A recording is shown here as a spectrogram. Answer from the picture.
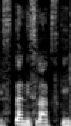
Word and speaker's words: Stanislavski: Nikki, mencionaste que estudiaste, perdón, a ver si lo pronuncio bien, Stanislavski. Stanislavski, sí.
